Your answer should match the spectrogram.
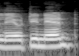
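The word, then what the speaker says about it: lieutenant: की कंफ्यूजन है कि यह देखिए लिखाता है लेफ्टिनेंट और पढ़ा जाता है लेफ्टिनेंट इसमें भी ऐप को हटा दिया गया है तीसरा हैव एक्सीडेड थे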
